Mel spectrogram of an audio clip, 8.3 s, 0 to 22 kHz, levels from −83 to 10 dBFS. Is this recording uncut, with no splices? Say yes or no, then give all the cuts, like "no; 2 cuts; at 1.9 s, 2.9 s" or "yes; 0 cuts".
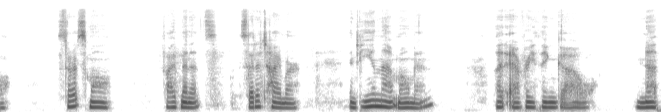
no; 1 cut; at 4.5 s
